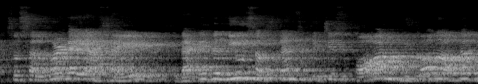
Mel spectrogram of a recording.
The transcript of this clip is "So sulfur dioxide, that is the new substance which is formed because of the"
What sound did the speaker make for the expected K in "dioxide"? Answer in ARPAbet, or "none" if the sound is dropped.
none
